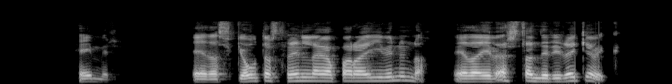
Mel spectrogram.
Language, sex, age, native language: Icelandic, male, 40-49, Icelandic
